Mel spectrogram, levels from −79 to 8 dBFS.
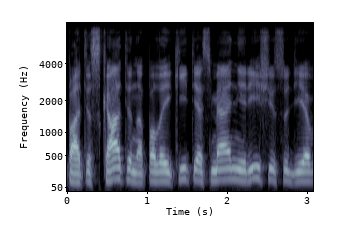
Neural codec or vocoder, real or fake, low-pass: none; real; 7.2 kHz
